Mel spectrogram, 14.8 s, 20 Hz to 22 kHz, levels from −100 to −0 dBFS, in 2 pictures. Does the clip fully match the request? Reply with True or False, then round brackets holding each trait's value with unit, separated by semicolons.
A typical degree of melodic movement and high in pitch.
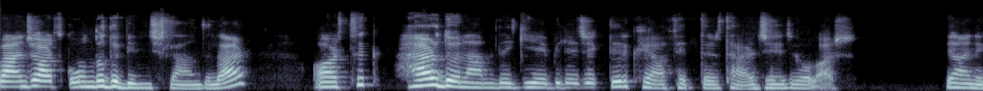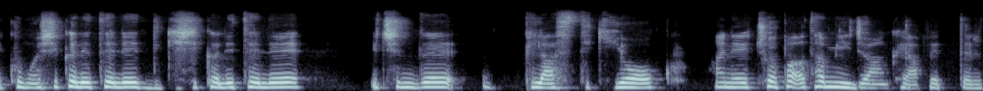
True (3.0 semitones; 195 Hz)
